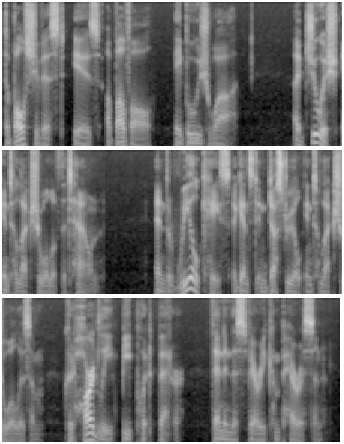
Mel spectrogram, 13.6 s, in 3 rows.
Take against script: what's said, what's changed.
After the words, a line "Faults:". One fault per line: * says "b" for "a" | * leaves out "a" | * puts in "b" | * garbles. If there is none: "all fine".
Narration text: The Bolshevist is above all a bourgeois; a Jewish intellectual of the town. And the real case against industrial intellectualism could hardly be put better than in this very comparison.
The Bolshevist is above all a bourgeois; a Jewish intellectual of the town. And the real case against industrial intellectualism could hardly be put better than in this very comparison.
Faults:
all fine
